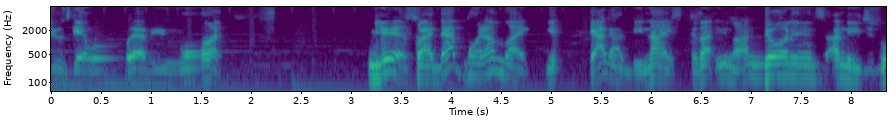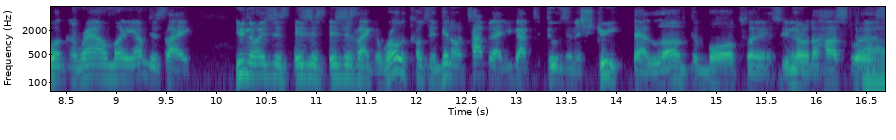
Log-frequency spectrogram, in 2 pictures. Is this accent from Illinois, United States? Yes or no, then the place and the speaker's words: no; New York City, New York, United States; also born or lived in New Jersey; I was born in Brooklyn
